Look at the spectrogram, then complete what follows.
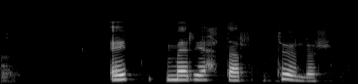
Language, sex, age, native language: Icelandic, female, 40-49, Icelandic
